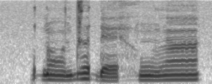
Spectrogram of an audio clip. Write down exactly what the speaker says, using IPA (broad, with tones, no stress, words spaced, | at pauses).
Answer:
ɗɔ̃˧də˦ ɗɛ˨hũ˧lã˦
